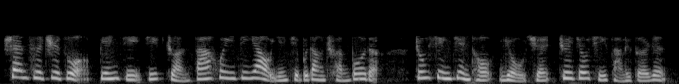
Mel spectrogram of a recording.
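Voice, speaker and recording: A woman's somewhat high voice recites a scripted legal disclaimer in formal, orderly fashion. The sound is tinny and narrow like a phone line, with a slightly husky edge. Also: lively intonation, normal speed, no room sound. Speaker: disclaimer reader.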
